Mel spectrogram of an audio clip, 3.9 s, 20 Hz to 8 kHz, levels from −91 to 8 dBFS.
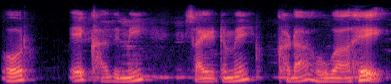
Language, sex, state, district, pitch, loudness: Hindi, male, Madhya Pradesh, Dhar, 145 Hz, -22 LUFS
